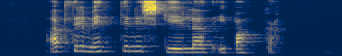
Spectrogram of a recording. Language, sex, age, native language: Icelandic, female, 60-69, Icelandic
